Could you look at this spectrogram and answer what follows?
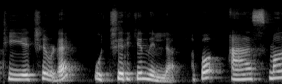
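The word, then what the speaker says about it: asthma: അപ്പോൾ ആസ്മ എന്നാണ് പറയുന്നത്. ബ്രിട്ടീഷ് ഇംഗ്ലീഷിൽ ആസ്മ എന്നും അമേരിക്കൻ ഇംഗ്ലീഷ് ആണെങ്കിൽ ആസ്മ എന്നുമായിരിക്കും പറയുന്നത്. അപ്പോൾ ഇങ്ങനെ തന്നെ പറയണമെന്ന് നിർബന്ധമൊന്നുമില്ല. ഇപ്പോൾ നമ്മൾ ആസ്തമ എന്ന് പറഞ്ഞാൽ ആളുകൾക്ക് മനസ്സിലാവുമായിരിക്കും, പക്ഷെ നമ്മൾ ഇംഗ്ലീഷ് സംസാരിക്കുമ്പോൾ അതിൻ്റെ ഉച്ചാരണം കഴിയുന്നത്ര ശരിയാക്കി പോയാൽ നമ്മുടെ കോൺഫിഡൻസ് കുറച്ചുകൂടെ കൂടും.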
